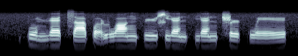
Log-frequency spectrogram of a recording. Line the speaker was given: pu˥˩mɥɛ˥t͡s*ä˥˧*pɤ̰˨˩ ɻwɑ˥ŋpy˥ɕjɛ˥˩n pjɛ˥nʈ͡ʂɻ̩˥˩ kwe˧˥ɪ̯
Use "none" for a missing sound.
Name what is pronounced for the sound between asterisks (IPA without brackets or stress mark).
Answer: ä˧˥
